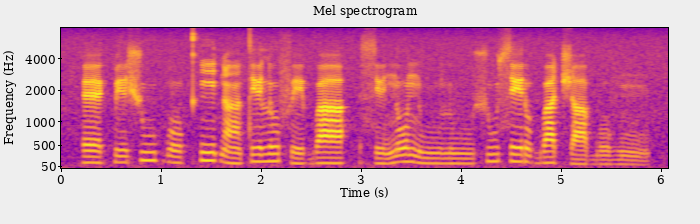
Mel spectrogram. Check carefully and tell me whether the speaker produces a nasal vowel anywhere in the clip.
yes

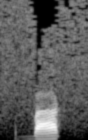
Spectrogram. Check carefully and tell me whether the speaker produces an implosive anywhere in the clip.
yes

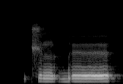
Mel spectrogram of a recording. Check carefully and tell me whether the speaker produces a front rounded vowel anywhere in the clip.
yes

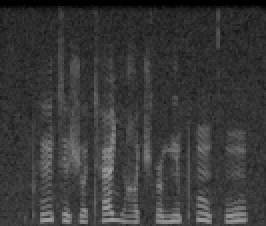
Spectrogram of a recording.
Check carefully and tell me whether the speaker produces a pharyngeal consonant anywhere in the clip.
no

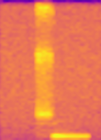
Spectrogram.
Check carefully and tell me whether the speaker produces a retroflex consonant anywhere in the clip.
yes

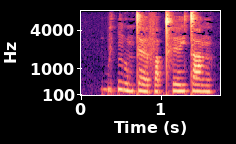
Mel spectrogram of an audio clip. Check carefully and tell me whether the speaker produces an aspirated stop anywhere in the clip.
yes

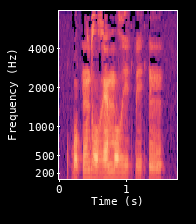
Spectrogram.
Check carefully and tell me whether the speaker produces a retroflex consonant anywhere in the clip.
no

